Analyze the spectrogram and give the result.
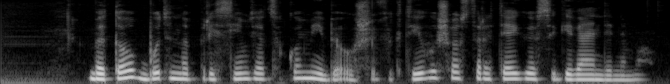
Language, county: Lithuanian, Utena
